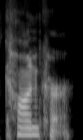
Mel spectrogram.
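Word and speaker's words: conker: world canker conquer Scandal it's co CER the pronouncer says conquer and this is a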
